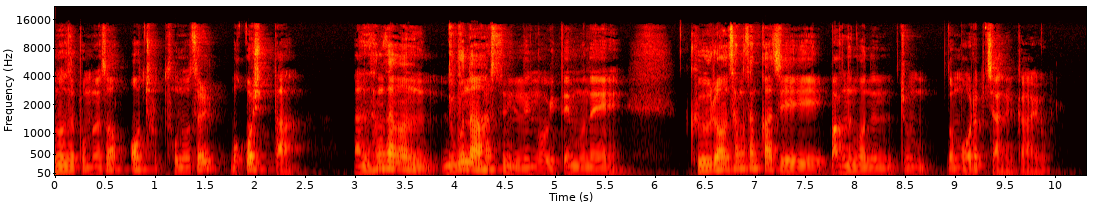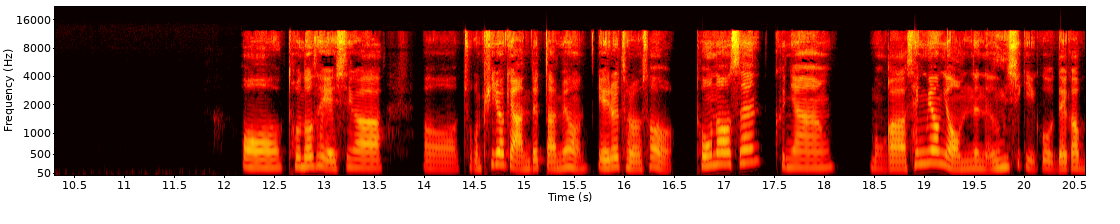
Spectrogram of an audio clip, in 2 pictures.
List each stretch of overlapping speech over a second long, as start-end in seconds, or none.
none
